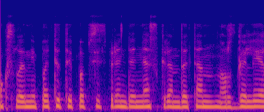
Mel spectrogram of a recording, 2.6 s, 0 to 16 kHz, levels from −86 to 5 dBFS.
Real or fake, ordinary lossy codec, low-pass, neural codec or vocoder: real; Opus, 32 kbps; 7.2 kHz; none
